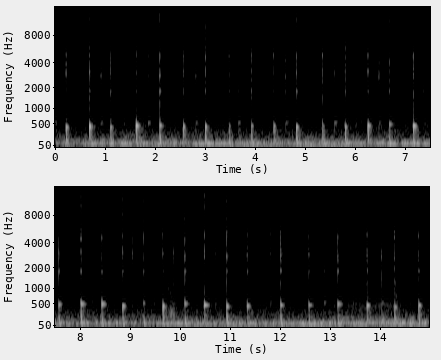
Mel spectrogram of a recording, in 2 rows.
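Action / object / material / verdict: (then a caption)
tap / small glass bottle / glass / none. A small, empty, clear glass bottle with an open threaded neck is held in the hand and tapped with the fingertips, giving a steady run of quick, hollow ticks. Each tap has a soft pitched ping near 430 Hz that dies away almost at once, over a constant low rumble.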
